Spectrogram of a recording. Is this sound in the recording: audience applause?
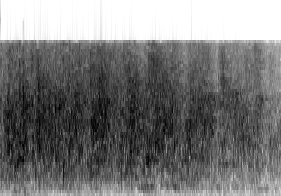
yes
